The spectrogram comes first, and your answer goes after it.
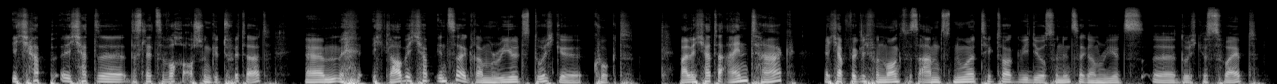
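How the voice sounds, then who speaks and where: Dark and mellow in tone, this voice moves at a moderate pace with lively intonation on a very clean recording with a silent background. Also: man. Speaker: podcast co-host. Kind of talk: casual chat.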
